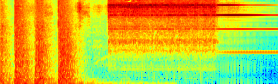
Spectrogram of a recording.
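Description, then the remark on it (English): Agents knock three loud, evenly spaced times on a door on a summer night in a city in the Soviet Union during the Great Terror, followed by a bright ringing tone that sustains for about a second before fading into silence. “Sure enough, agents at the door.”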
